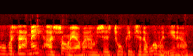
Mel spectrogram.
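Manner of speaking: Australian accent, high-pitched.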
